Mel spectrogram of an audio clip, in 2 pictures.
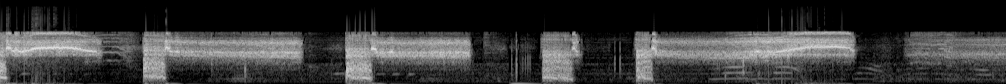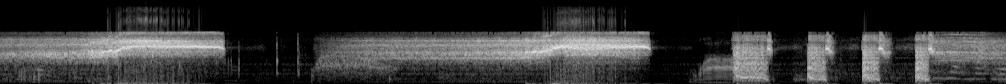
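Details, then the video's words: Captive common brushtail possum kept outdoors in a temperate mountain climate, highly vocal when disturbed: loud harsh rasping screams in long bursts of one to three seconds, broken by short gaps and ending in quick clipped bursts. "Screaming Brushtail Possum"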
